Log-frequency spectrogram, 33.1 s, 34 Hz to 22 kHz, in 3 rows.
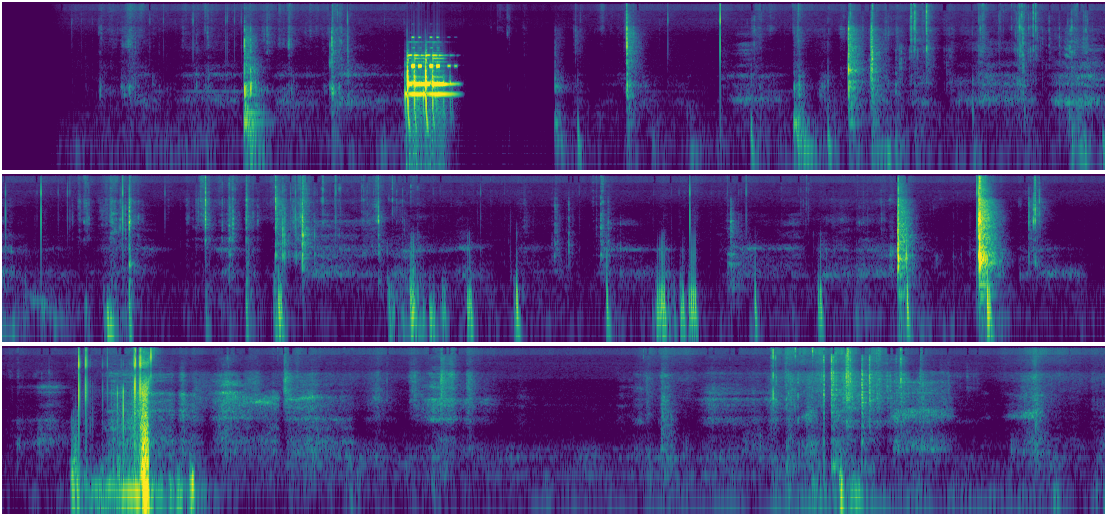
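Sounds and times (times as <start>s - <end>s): short loud electronic beep: 4.1s - 4.6s.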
